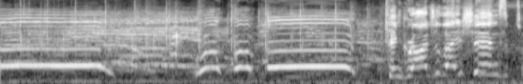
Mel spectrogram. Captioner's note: hooting continues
